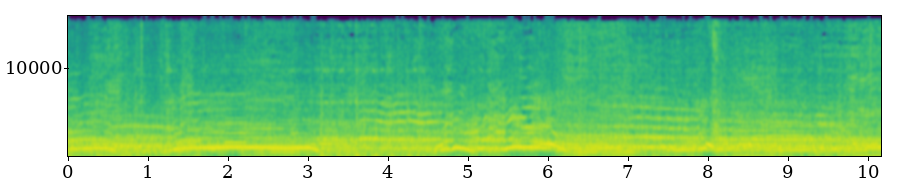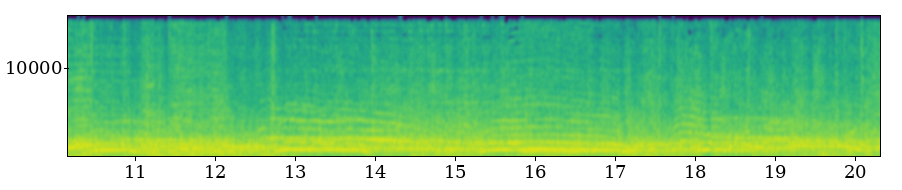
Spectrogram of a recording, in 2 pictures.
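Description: Crowd of spectators and children cheering and screaming, with many long, high held shouts one after another, the sound of a crowd celebrating a hockey goal.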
